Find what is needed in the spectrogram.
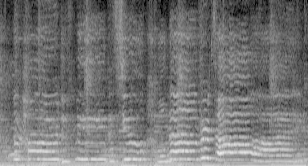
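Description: A woman singing live into a handheld microphone, holding long notes that slide up and down between pitches, over a steady instrumental accompaniment.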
